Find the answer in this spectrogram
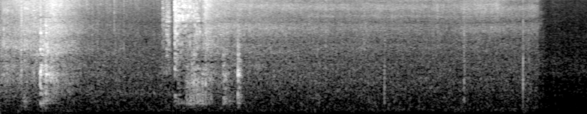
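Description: Goat blood and shallots frying in a metal wok, sizzling steadily. There are two louder bursts of scraping and sizzling as a slotted spoon stirs them, one right at the start and one about two seconds in. The sizzling cuts off suddenly near the end.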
